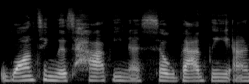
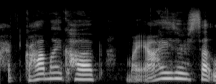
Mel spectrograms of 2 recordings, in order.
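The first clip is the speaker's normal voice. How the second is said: higher and louder, fixed on the goal; determined Alice; 6 semitones higher, 6 dB louder than usual. Acted. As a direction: voice Alice locked onto her cup. Voicing focused Alice on card.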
